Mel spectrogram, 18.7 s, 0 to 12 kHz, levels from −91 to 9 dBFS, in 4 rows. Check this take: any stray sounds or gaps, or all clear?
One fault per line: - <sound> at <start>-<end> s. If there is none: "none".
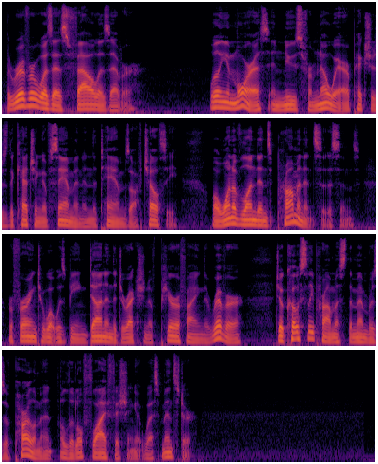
none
